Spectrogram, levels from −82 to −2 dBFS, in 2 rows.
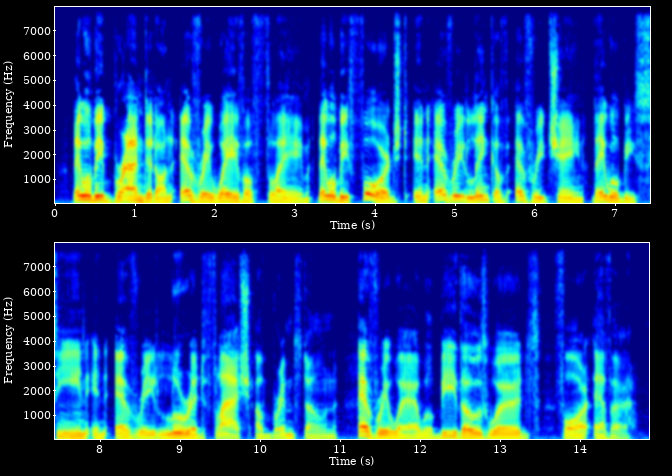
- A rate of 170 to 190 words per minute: No, average, 145 wpm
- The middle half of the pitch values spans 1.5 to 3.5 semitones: No, average, 4.4 semitones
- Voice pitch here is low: Yes, low, 130 Hz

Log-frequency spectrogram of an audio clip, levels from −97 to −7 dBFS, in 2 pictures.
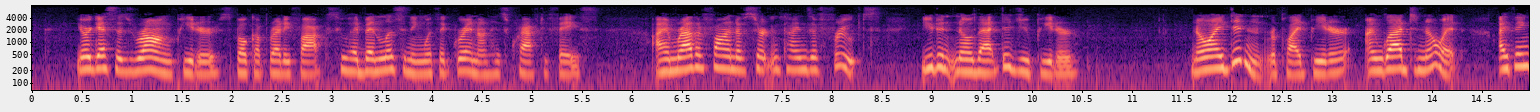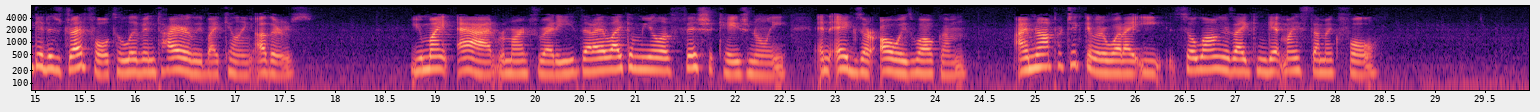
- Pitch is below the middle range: No, high, 195 Hz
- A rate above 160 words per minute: Yes, average, 180 wpm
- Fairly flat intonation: No, average, 3.8 semitones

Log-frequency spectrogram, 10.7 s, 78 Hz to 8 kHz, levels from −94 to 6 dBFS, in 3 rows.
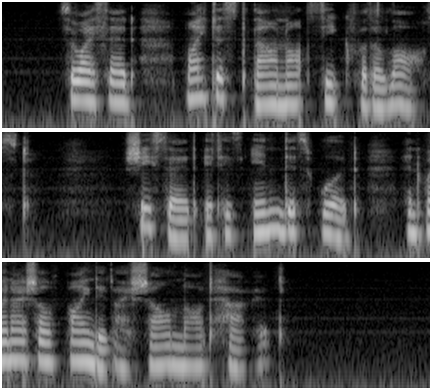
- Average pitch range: Yes, average, 3.1 semitones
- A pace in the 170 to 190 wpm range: No, average, 155 wpm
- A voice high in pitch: Yes, high, 195 Hz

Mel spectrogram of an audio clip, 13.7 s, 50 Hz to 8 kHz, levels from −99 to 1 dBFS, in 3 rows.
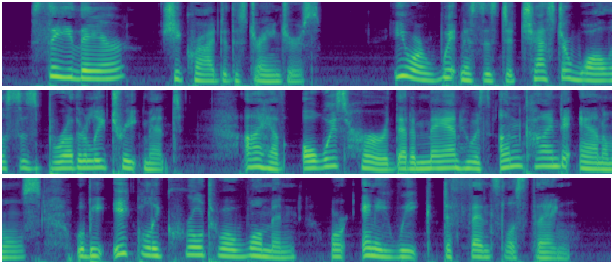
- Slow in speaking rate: No, average, 165 wpm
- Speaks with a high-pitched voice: Yes, high, 195 Hz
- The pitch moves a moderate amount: Yes, average, 4.3 semitones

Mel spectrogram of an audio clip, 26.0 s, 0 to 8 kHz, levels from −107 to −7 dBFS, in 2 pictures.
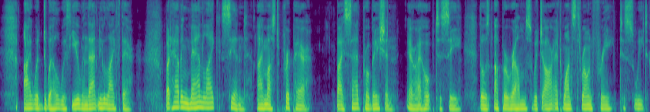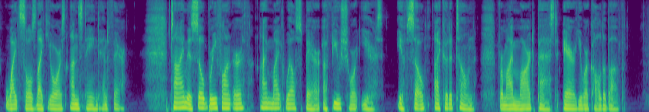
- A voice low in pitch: Yes, low, 105 Hz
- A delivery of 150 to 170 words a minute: Yes, average, 165 wpm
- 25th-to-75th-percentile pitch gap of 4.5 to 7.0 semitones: No, average, 2.9 semitones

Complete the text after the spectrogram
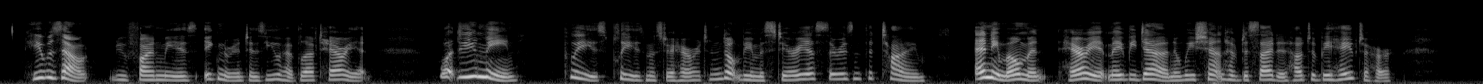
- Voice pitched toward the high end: Yes, high, 210 Hz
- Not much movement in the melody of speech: No, average, 4.3 semitones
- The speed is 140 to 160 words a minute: No, average, 180 wpm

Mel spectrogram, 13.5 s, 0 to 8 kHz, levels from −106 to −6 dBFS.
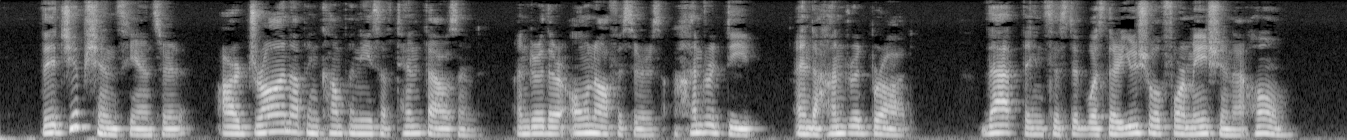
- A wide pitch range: No, average, 3.3 semitones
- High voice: No, medium, 140 Hz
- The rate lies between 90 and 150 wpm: Yes, average, 145 wpm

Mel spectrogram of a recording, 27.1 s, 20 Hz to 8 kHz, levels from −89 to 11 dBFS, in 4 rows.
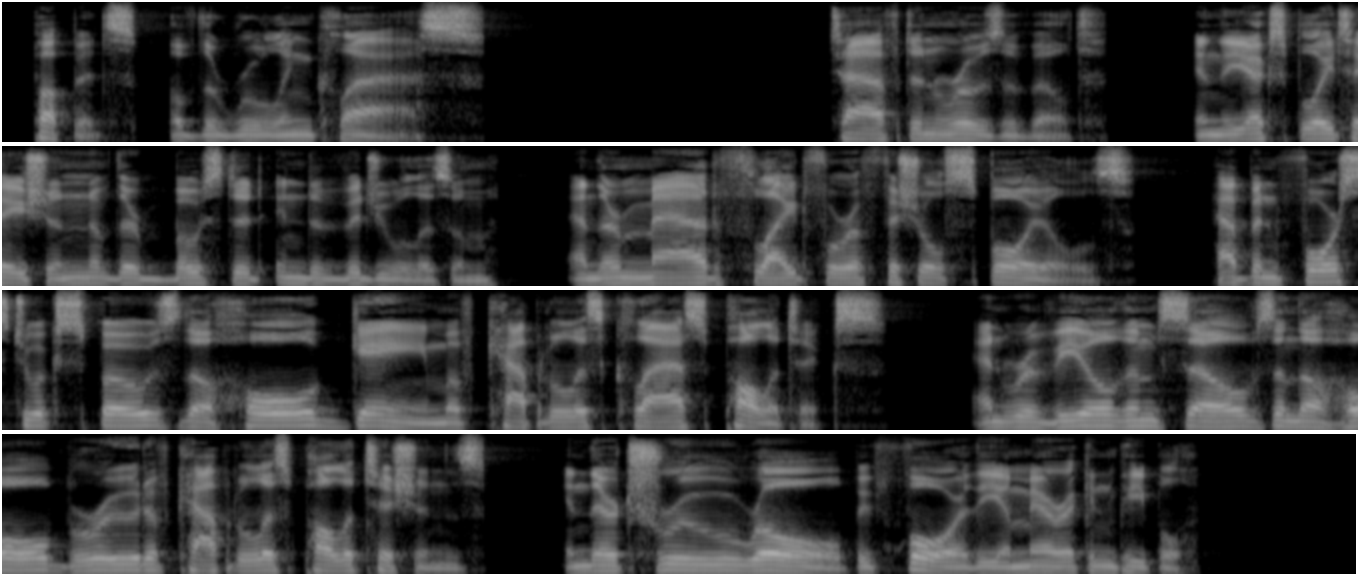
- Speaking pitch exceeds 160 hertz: No, low, 110 Hz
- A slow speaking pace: Yes, slow, 115 wpm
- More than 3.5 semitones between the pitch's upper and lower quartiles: No, average, 3.2 semitones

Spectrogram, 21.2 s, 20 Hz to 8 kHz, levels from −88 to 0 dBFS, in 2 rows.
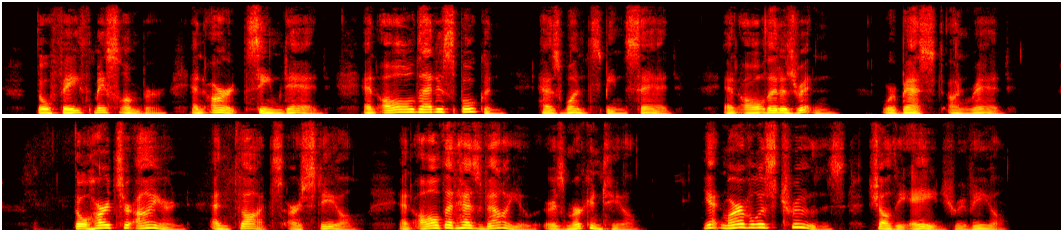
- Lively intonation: Yes, wide, 7.6 semitones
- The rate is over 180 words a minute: No, slow, 135 wpm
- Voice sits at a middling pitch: No, low, 130 Hz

